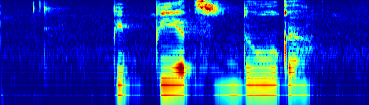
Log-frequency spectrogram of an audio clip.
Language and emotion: Russian, angry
